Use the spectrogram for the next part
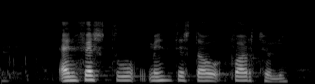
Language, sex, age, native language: Icelandic, male, 14, Icelandic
